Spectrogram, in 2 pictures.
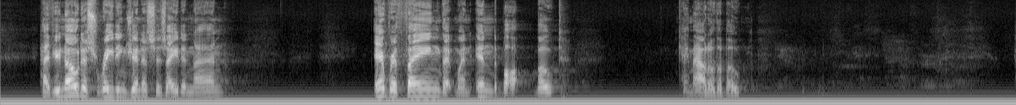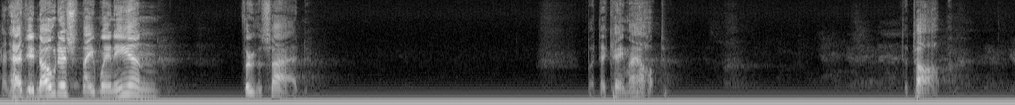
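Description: A middle-aged man preaches with animation through a microphone, in short bursts with long pauses.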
